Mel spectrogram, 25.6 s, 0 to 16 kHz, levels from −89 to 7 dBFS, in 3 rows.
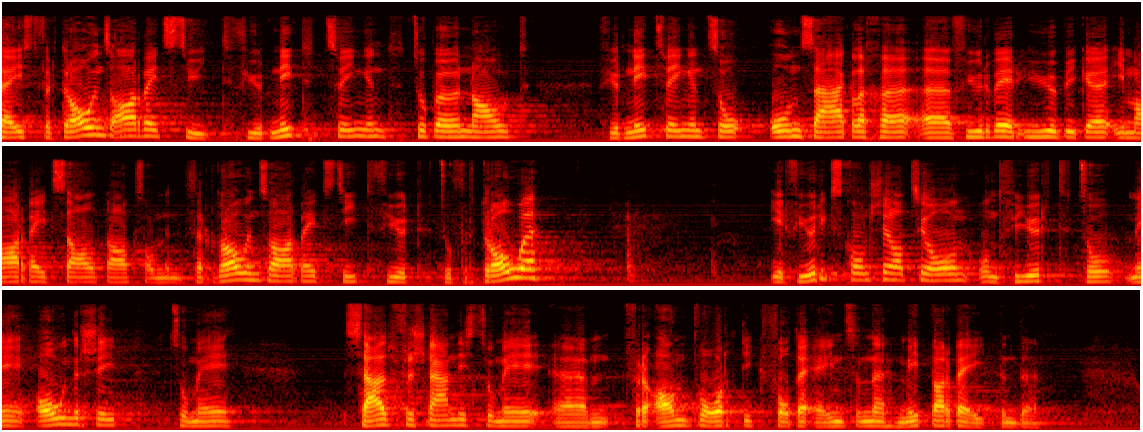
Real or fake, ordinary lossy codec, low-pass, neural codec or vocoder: real; none; 10.8 kHz; none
